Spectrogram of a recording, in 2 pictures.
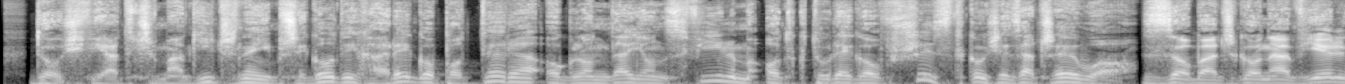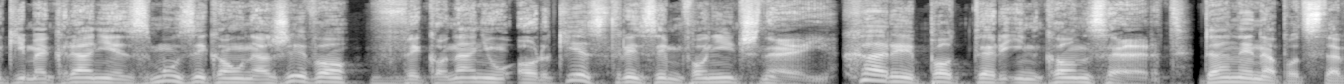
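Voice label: Polish, male; lektoring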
